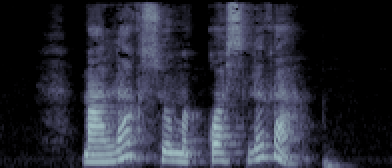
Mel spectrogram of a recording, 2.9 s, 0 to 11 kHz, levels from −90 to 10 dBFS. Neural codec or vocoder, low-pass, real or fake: none; 9.9 kHz; real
